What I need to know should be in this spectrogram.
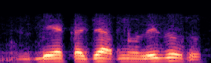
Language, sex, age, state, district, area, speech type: Gujarati, male, 18-30, Gujarat, Junagadh, urban, conversation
